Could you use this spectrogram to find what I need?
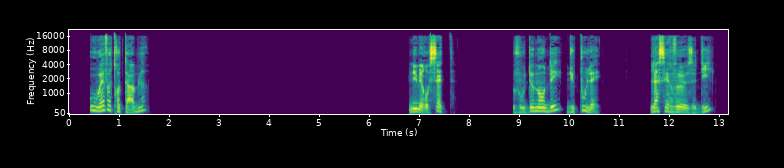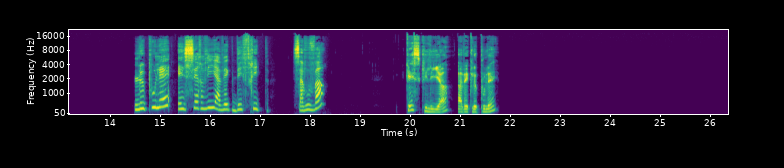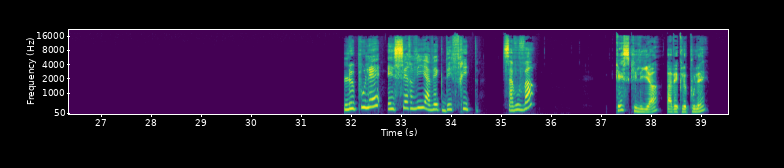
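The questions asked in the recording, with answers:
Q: « Qu'est-ce qu'il y a avec le poulet ? »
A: des frites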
